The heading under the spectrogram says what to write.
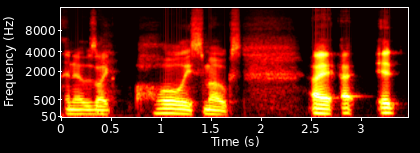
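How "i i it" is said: stumbling, halting, broken-off stuttering start. Describing losing all project data when the old platform shut down, stuttering. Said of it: "so I'm stuttering".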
